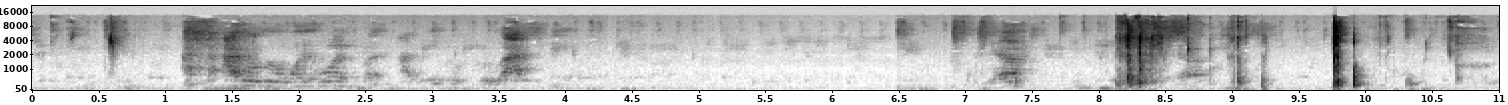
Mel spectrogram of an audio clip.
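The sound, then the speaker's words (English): Someone drinks water: a run of wet sips and swallows, a quiet pause, then a louder cluster of gulps, lip smacks and a sharp clack near the end. “But I gotta say, take some water real quick.”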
